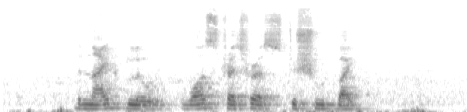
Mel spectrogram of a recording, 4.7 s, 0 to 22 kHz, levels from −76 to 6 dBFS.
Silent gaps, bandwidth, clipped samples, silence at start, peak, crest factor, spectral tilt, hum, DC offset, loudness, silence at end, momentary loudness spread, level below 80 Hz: none; 16 kHz; under 0.1%; 0.15 s; -20 dBFS; 16 dB; -5 dB/octave; none; under 0.1%; -35 LUFS; 0.3 s; 20 LU; -54 dBFS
